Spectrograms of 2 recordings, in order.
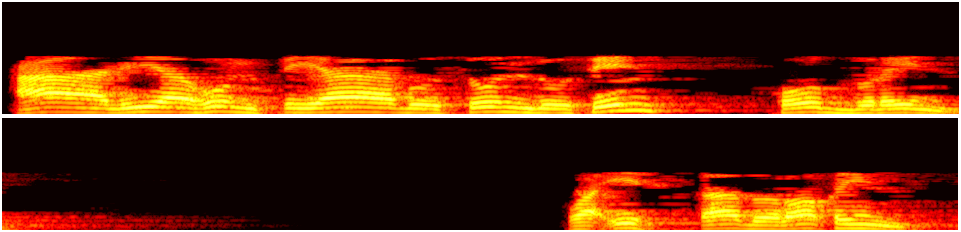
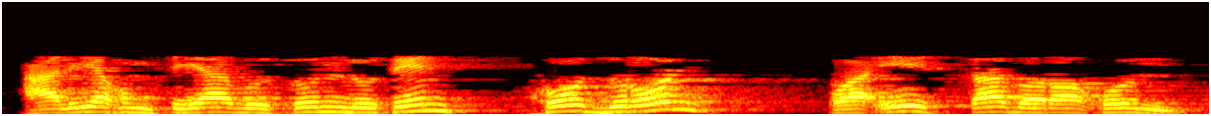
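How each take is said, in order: First: Khudr ends in -in, istabraq ends in -in. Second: Khudr ends in -un, istabraq ends in -un. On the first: "dua-duanya di kasrah majrur" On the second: "dua-duanya di dhammah"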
